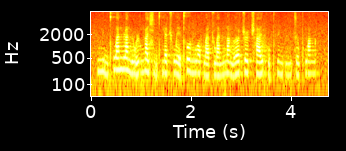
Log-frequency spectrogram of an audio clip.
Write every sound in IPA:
n̪ ḭ˨˩ ŋ t̪ʰ w a˥ n ɻ a˥˩ n ɻ ṵ˨˩ ɻ ʊ˧˥ ŋ a˧˥ ɪ̯ ɕ ḭ˨˩ ŋ t̪ʰ j ɛ˧˥ ʈ͡ʂʰ w ḛ˨˩ ɪ̯ t̪ʰ o˥˧ ʊ̯ n̪ w ɔ˥˩ f w ä˧˥ ʈ͡ʂ w a˧˥ n n̪ ɑ˥˩ ŋ l ɤ˥ ʈ͡ʂ ɻ̩˥ ʈ͡ʂʰ a˧˥ ɪ̯ f ṵ˨˩ pʰ y˥˩ n p i˧˥ ŋ t͡s ɹ̩˧˥ pʰ w ɑ˥ ŋ

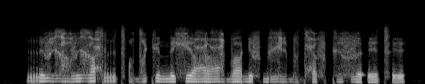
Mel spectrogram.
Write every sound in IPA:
r e v e̤ ɣ a̤ v ɪ ɣ a ħ r ɪ t͡sʼ ɛ̤ dˤ ɛ̤ kʲ a n e xʲ ɛ ʕ ɛ ʕ e̤ b a ɠ e f b ɪ ɣ e̤ b a̤ d ħ ɛ f k ɛ̤ f v ɛ ʔ e t͡sʼ ɪ

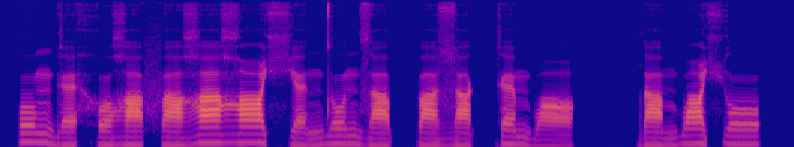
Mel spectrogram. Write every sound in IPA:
o˦ ŋ ɡ ɛ˨ h o˨ ʁ a˨ f a˨ ʁ a˦ ʁ ɑ˦ ç ɛ˨ n d o˦ n z a˨ pː a˨ ɮ a˨ kː ɛ˦ m b ɑ˨ | ɾ a˨ m b ɑ˦ ç o˦

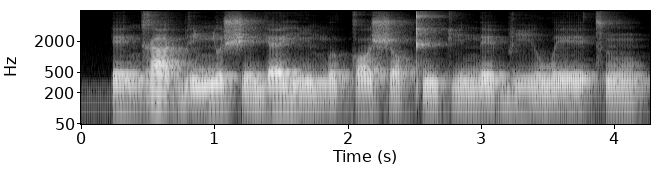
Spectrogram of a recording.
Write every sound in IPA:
e˨ ŋ ɣ a˦˨ ɡ͡b ɪ˨ ɲ ʊ˦ ʃ ɪ˨ j ɛ˦ j ĩ˨ m ɾ ʊ˨ ɡ ɔ˦ ʃ ɔ˨ kʼ ĩ˨ k i˨ n e˦˨ b iː˦˨ w eː˨ t͡s ũ˦

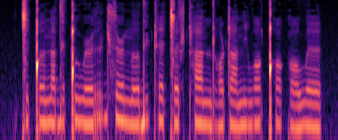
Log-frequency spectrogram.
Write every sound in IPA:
ǀ ɪ ǃ ɤ n a d ɛ ǃ u w ə˞ r ə ɖ s ə˞ n̪ ɤ d̪ i ʈʰ ɛ ǀ ə s ʈʰ a n ɖʱ ɔ ʈ a n i w ɔ ǃʰ ɔ k ɔ w ə

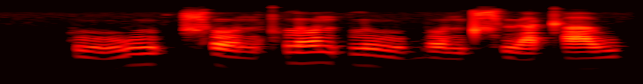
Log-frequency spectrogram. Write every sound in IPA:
k uː˩˦ w u˥˩ ʔ t͡ɕʰ o˨˩ n kʰ l o˥˩ n p l uː˨˩ b o˨˩ n t͡ɕʰ ɯ˩˦ a̯ kʰ a˦˥ w

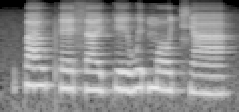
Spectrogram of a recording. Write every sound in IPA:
p a˦ ʊ̯ pʰ ɛ˨ sʰ a˨ ɪ̯ k e˨ w ɪ˦ ʔ m ɔ˨ t͡ɕ ã˨

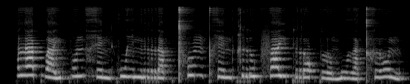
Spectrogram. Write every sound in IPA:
l a˦˥ k̚ w a˩˦ j b o˦˥ n h e˨˩ n k w i˧ n r a˨˩ p̚ tʰ o˥˩ m pʰ e˧ n k r u˦˥ ʔ f a˥˩ j p r ɔ˦˥ ʔ p l o˩˦ m w ɯ˨˩ a̯ kʰ l o˥˩ n

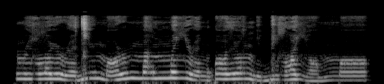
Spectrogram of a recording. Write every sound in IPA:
ɭ ʉ˦ ʎ lˠ ʉ˦ ɹ ə˨ d j ʉ˦ m ɔ˨˦ ɹ mː ə˦ lˠ mː ə˦ ʎ ɹ ə˨ n ɠ ɔ˦ ð ʉ˦ lˠ ŋ i˨ b i˧ ʎ lˠ ə˦ ʎ ɔ˨ mː ɔ˦

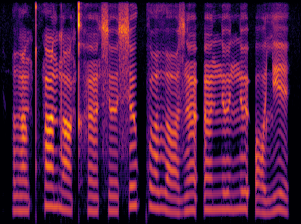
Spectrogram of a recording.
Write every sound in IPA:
ðˤ ĩ˨ kʷʰ ĩ˦ dˤ œ̃˨ kʰ œ̃˨ s ø˨ s ø˦ kʷ œ˧ ðˤ œ˨ z œ̃˧ ʔ œ̃˧ n ø˧ n ø˧ ʔ ɔ˨ lʲ e˦˨

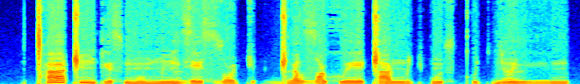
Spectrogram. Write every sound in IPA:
ǀʰ a ǁ ĩ kʲ ə s m ũ m ĩ lʲ z e s zˤ u c | ɡ͡ǁ ə lʲ zˤ ə xʷ e ǁ a ŋʷ i c p ũ s kʷʰ ə c ɟ ə̃ lʲ e̤ m

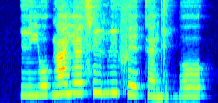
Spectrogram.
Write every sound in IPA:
i˨ j o˧ ɡ ã˦ j ɛ̃˦ s ĩ˦ b ĩ˦ f e˧ k ɛ̃˨ ɡ i˨ ɡ͡b o˧

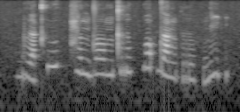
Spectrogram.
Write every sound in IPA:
b ɯ˩˦ a̯ kʰ w u˥˩ k̚ t͡ɕ o˧ n d ɔː˧ ŋ t r u˦˥ k̚ w ɔ˥˩ ʔ d a˧ ŋ p r u˨˩ k̚ n i˥˩ ʔ

